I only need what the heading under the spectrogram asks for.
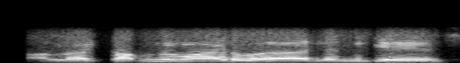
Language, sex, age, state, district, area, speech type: Kannada, male, 30-45, Karnataka, Udupi, rural, conversation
